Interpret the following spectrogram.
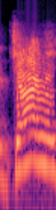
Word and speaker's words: gyros: He So said basically, what I they are gyros, not euros.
